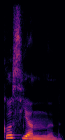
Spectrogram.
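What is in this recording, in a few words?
"кӧсъянныд", Komi, female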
